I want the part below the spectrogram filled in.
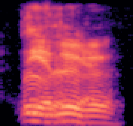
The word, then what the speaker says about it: Louvu: Frankie Louvu, is it Louvu? Is that how to pronounce his name? – Yeah, Louvu.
